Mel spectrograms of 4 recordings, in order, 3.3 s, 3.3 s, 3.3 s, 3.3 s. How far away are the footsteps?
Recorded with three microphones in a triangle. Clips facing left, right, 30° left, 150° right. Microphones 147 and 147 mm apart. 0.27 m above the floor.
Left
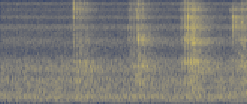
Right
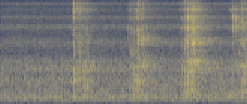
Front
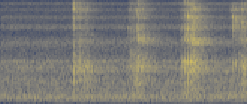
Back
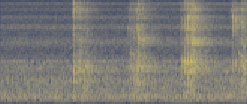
About 3.5 m.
